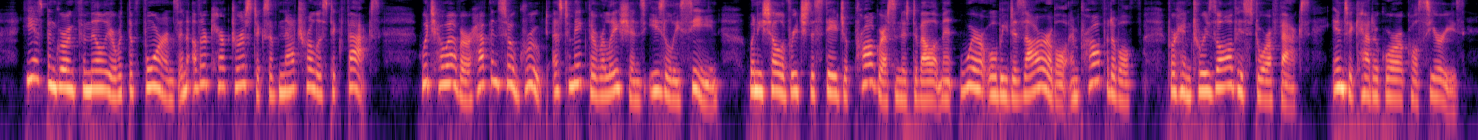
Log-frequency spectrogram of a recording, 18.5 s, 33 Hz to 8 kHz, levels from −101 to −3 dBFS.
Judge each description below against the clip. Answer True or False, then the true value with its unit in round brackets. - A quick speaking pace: False (195 wpm)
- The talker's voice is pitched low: False (225 Hz)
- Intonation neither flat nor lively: False (6.2 semitones)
